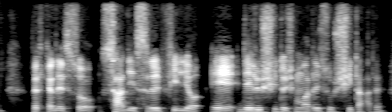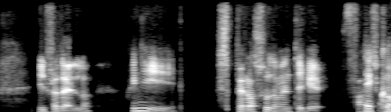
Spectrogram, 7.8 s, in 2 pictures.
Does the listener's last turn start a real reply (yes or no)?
yes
